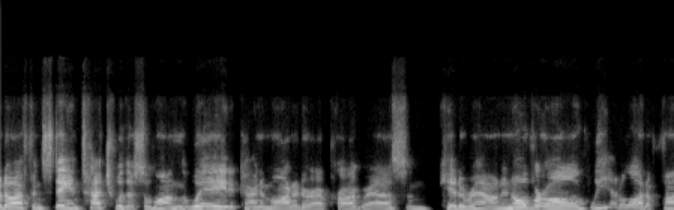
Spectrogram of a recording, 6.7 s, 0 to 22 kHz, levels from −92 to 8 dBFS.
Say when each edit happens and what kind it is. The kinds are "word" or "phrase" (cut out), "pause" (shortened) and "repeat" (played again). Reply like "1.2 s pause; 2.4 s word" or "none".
4.3 s pause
